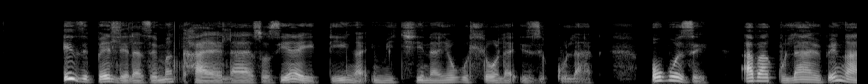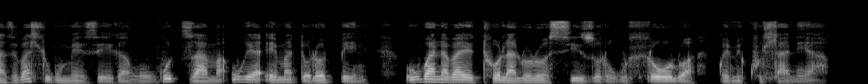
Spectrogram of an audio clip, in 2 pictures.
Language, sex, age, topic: North Ndebele, male, 36-49, health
